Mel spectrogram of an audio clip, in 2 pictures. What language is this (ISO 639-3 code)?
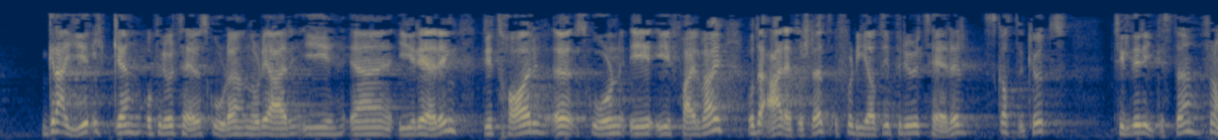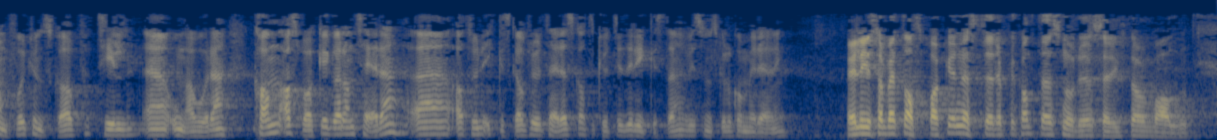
nob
